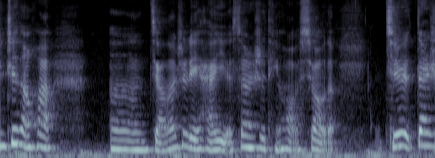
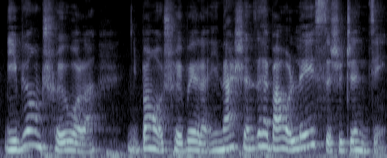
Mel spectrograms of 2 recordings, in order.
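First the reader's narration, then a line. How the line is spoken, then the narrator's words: Breathless woman. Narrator (Chinese): 林黛玉喘了半晌，说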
